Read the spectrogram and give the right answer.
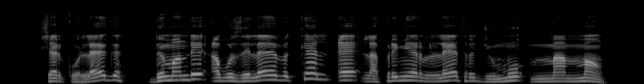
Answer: C'est M.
